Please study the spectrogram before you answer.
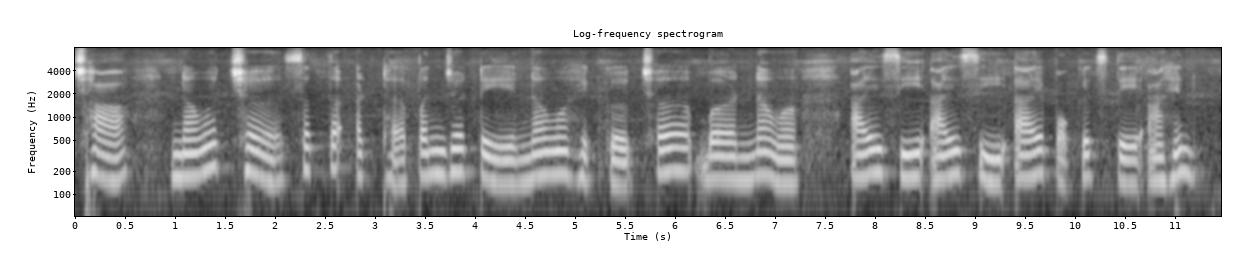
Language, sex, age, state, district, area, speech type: Sindhi, female, 30-45, Maharashtra, Thane, urban, read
